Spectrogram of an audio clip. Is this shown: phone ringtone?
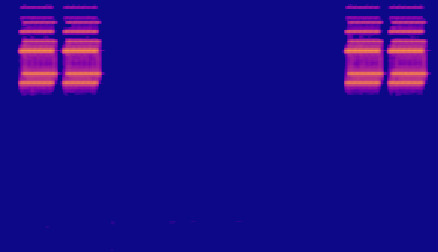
yes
